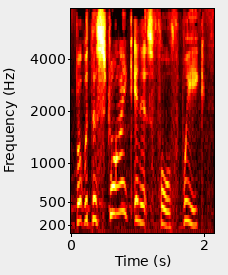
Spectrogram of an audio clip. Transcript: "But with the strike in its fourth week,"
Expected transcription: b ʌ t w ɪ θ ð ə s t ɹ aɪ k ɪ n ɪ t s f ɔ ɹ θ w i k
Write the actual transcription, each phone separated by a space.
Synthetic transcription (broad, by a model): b ʌ t w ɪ ð ə s t ɹ aɪ k ɪ n ɪ t s f ɔ ɹ θ w i k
